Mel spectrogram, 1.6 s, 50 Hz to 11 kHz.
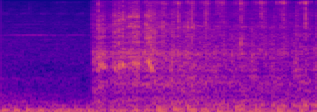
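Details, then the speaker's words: Hero Splendor BS6 single at 28,861 km: it catches after a brief crank, then a fast, dry metallic chatter rides over the idle from inside the engine; the mechanic suspects the timing chain is bad. "ये देखिए दोस्तों पूरा timing चैन घर घर ए रहा है ऐसा ग रहा है टाइमिंग चेंज का खराब हो गया है"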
